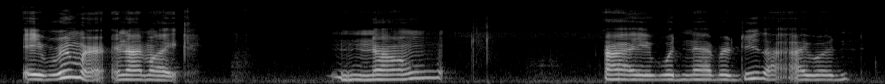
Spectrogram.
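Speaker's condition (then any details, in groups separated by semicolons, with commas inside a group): Cerebral palsy, mild; speech affected, throat tightens, needs deep breaths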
